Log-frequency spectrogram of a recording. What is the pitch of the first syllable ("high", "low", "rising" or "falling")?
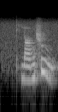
rising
